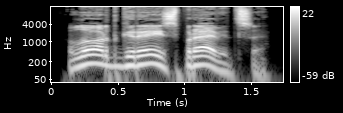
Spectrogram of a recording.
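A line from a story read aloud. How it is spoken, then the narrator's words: Flat, impassive tone. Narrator (Russian): бесстрастным тоном повторил Марсель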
